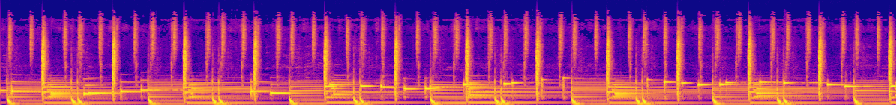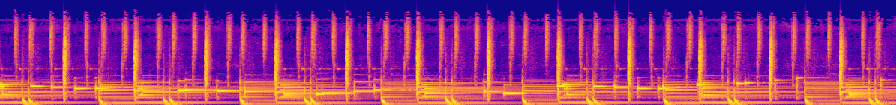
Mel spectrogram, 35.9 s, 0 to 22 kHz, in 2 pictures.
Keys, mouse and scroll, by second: 0.1 double click, 0.7 alt+click, 1.2-1.5 scroll up 1, 2.4 alt+shift+click, 3.5 scroll up 2, 4.1 alt+shift+click, 4.6-5.0 alt+shift+scroll down 2, 5.0 middle click, 6.3 alt+shift+click, 8.0 alt+shift+click, 9.6 alt+shift+click, 10.4 scroll up 1, 11.2 middle click, 12.3 alt+shift+click, 12.8 alt+shift+click, 15.4 alt+shift+click, 16.1-17.4 scroll down 1, 18.3 Tab, 18.6 scroll down 1, 19.4 /, 20.3 middle click, 21.4 shift+click, 23.6 ctrl+l, 25.6 Tab, 25.9 Tab, 26.7-27.0 scroll down 1, 27.0 middle click, 28.8 scroll up 1, 30.0 shift+click, 30.3 shift+scroll up 1, 30.3 shift+middle click, 31.2 shift+click, 31.8 scroll down 1, 32.3 middle click, 32.7-33.0 scroll down 1, 33.2 shift+click, 34.1 ctrl+l.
